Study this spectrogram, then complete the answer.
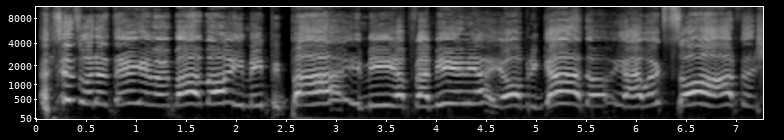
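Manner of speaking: high, loud mock thank-you speech; hammed-up Brazilian victory speech; mock winner speech. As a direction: parody a crying fighter's thank-yous. Mocking fighter's tearful speech.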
